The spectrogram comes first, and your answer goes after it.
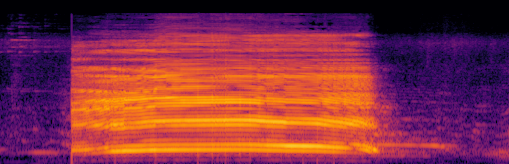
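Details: Single powerful cow moo starting abruptly and holding steady for over two seconds, ending in a brief softer tail.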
